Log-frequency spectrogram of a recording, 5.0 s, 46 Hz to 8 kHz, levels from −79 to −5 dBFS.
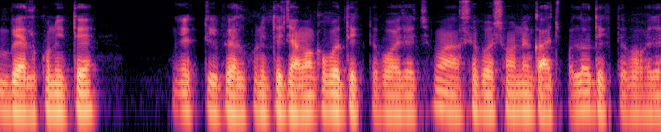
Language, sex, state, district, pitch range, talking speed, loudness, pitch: Bengali, male, West Bengal, Jhargram, 95-105 Hz, 215 wpm, -19 LUFS, 100 Hz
